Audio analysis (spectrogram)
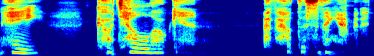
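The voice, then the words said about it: Honeyed, steely whisper. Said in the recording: “honeyed whisper steel voice”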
